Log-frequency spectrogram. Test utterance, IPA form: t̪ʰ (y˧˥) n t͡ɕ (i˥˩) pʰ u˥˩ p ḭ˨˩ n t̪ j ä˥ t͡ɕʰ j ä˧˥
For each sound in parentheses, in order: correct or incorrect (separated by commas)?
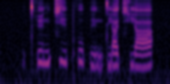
correct, incorrect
